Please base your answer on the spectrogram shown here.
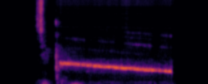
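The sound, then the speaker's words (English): A siren passes outside a house as a single clear tone that slides slowly downward in pitch for about a second and a half, preceded by a brief burst of noise. “I apologize if you could hear the siren that just happened outside my house.”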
